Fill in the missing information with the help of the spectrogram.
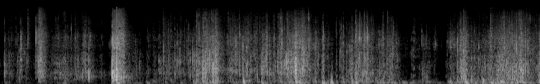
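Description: Parcel packaging being torn open and crumpled by hand: irregular crinkling and tearing, with a sharp crack about a second in.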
